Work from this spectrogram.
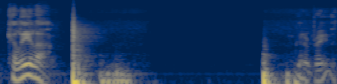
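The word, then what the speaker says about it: Caol Ila: Kala. Kala.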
